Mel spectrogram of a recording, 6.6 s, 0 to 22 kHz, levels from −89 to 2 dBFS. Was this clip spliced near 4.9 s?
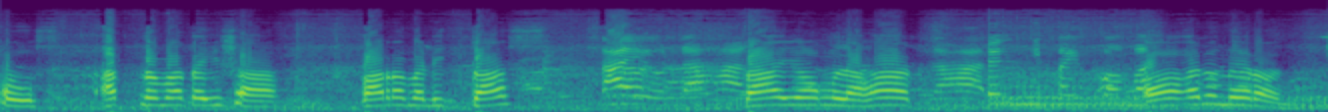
yes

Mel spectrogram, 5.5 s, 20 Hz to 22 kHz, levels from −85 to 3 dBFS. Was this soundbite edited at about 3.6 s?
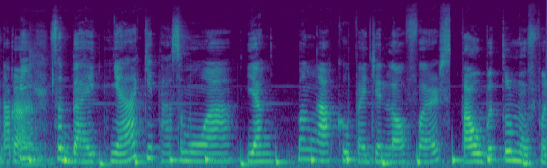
no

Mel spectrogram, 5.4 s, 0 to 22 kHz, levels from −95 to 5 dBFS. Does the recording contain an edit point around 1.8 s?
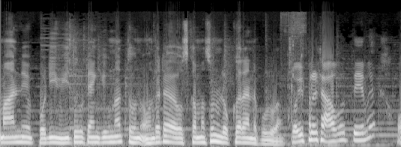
no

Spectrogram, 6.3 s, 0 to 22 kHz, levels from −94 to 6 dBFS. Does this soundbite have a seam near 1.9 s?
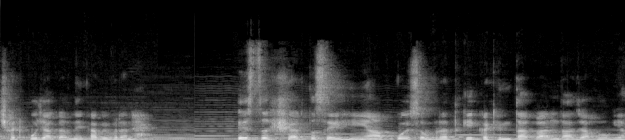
yes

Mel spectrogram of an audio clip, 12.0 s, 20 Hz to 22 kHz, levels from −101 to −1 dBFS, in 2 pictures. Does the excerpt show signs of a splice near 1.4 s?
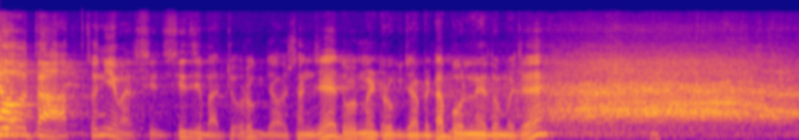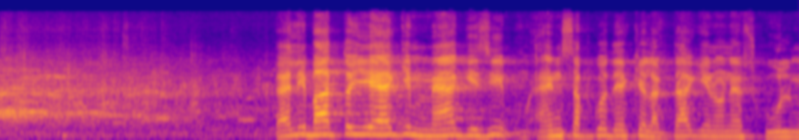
no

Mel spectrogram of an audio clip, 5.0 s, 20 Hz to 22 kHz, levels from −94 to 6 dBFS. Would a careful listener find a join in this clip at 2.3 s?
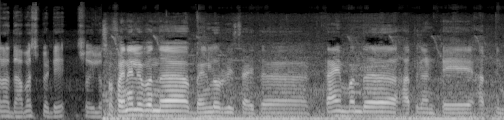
no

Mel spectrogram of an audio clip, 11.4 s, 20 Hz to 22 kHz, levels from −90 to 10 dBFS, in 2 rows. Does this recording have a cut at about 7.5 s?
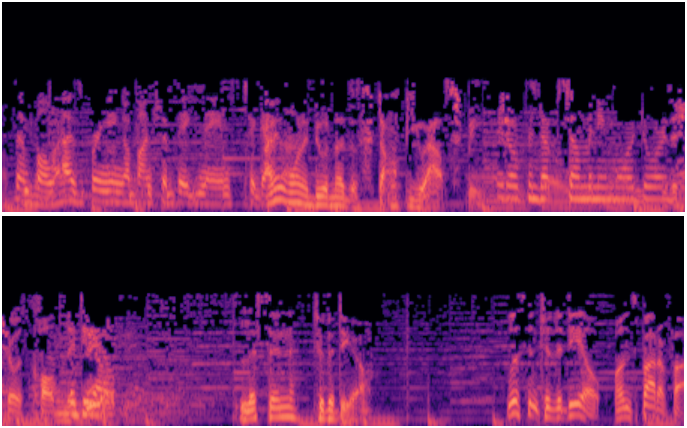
no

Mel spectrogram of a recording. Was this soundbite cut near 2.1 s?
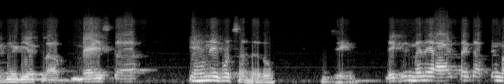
no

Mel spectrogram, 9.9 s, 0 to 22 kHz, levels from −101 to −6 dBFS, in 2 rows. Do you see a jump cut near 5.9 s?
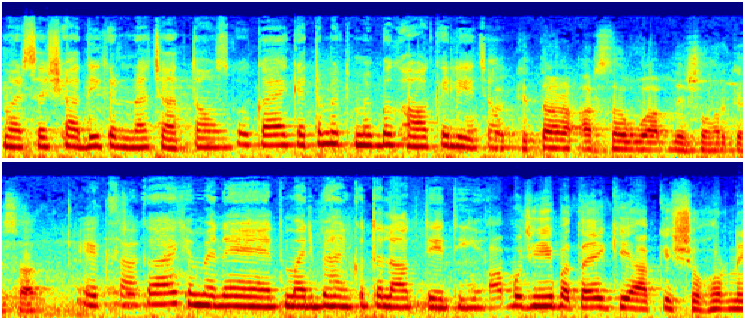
yes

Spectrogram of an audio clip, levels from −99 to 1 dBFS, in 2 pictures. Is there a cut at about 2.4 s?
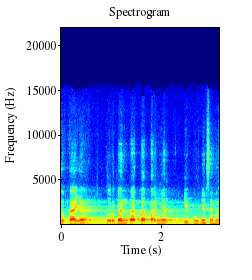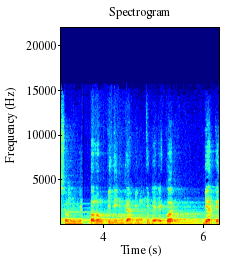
no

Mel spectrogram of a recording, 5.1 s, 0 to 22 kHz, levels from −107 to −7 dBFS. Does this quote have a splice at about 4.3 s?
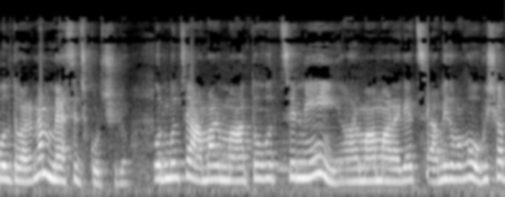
yes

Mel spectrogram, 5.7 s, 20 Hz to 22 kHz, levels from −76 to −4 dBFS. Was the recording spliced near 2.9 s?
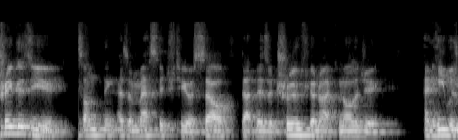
no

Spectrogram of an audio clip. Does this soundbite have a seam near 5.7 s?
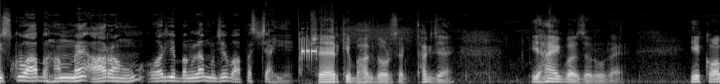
no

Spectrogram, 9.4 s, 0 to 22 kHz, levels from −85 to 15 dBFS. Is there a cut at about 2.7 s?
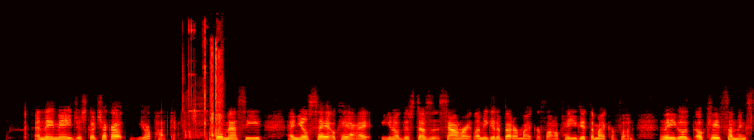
yes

